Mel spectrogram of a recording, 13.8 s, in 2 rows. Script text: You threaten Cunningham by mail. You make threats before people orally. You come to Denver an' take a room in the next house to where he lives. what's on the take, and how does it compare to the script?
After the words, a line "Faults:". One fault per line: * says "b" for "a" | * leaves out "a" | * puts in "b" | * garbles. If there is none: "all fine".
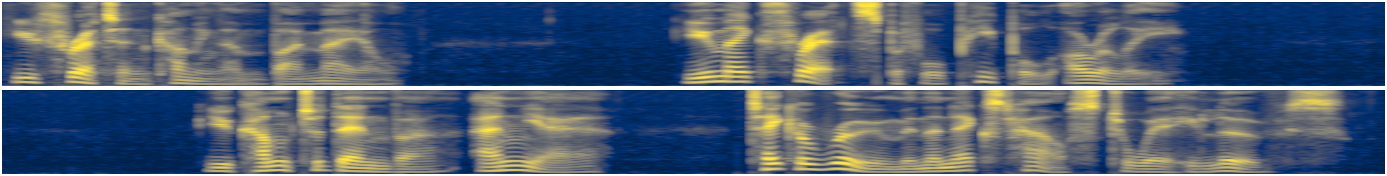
You threaten Cunningham by mail. You make threats before people orally. You come to Denver and yeah' take a room in the next house to where he lives.
Faults:
* says "and yeah" for "an"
